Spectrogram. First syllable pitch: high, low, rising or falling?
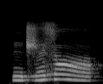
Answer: rising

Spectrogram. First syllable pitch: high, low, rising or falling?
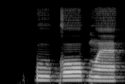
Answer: low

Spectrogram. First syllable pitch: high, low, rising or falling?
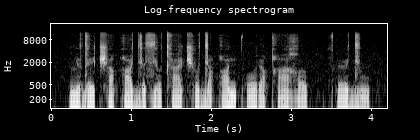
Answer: falling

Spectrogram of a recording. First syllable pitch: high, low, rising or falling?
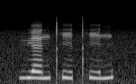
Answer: rising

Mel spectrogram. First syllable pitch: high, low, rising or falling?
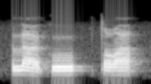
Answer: falling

